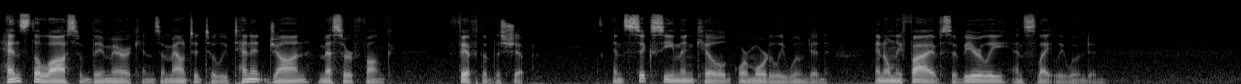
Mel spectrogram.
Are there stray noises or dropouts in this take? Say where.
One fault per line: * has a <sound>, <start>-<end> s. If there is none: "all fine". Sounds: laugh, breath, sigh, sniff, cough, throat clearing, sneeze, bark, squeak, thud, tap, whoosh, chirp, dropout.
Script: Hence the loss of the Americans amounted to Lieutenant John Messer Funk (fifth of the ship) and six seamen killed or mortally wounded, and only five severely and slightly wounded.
all fine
